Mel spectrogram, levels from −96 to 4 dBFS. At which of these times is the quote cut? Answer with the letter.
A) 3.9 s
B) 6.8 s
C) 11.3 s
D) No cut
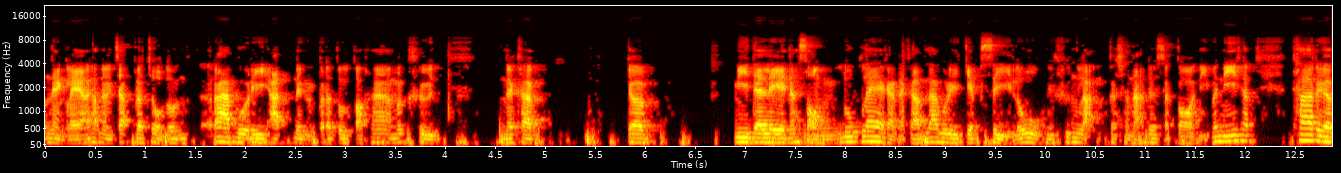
B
